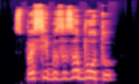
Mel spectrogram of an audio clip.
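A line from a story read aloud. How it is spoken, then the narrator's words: Hoarse, forced out. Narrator (Russian): Крипло выдавила из себя Фэй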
